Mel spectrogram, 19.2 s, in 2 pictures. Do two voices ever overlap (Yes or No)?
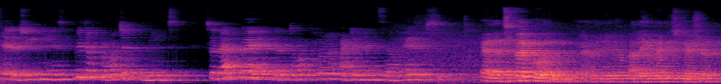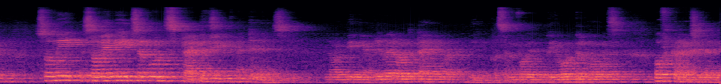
No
